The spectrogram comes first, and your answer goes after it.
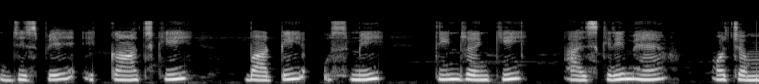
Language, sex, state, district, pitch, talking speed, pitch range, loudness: Hindi, female, Uttar Pradesh, Budaun, 225 Hz, 120 wpm, 210-250 Hz, -13 LUFS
